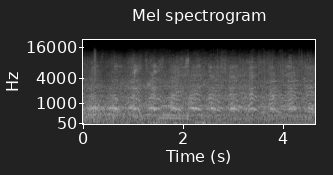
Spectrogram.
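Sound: protest crowd shouting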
